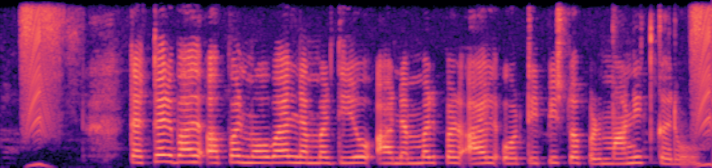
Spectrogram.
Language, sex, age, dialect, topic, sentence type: Maithili, female, 25-30, Bajjika, banking, statement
